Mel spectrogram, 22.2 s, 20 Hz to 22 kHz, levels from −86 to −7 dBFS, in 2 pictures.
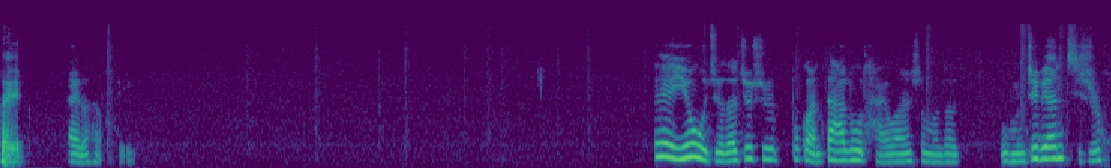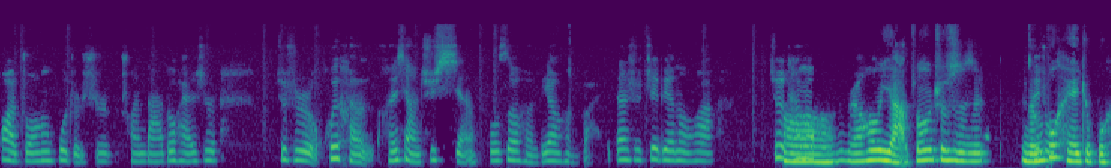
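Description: From 0.00 to 0.72 s, and again at 19.26 to 20.35 s, 20.88 to 21.36 s, 21.67 to 21.75 s and 22.07 s to the end, the speech sinks by about 30 to 40 dB or chops out in fragments. This is speech suppressed in double talk, likely because the echo canceller mistook the talker for loudspeaker echo while both sides spoke at once. Unlike packet-loss dropouts, these are level drops that cluster in stretches of overlapping talk.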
